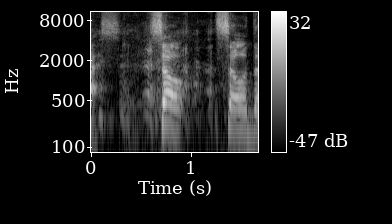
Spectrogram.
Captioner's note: group laughs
